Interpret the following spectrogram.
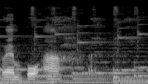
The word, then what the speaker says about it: rempo: Kalau tebu yang kecil-kecil itu namanya rempo ya dibacanya rempoah.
